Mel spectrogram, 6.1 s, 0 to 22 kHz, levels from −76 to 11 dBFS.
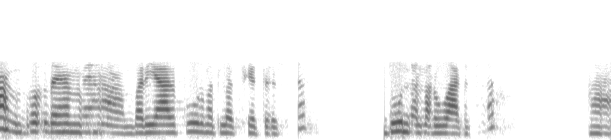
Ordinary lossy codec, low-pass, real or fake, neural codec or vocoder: none; 3.6 kHz; real; none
